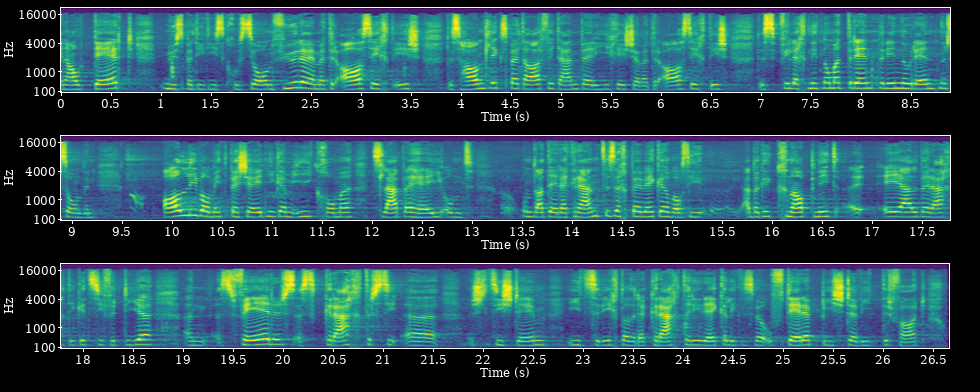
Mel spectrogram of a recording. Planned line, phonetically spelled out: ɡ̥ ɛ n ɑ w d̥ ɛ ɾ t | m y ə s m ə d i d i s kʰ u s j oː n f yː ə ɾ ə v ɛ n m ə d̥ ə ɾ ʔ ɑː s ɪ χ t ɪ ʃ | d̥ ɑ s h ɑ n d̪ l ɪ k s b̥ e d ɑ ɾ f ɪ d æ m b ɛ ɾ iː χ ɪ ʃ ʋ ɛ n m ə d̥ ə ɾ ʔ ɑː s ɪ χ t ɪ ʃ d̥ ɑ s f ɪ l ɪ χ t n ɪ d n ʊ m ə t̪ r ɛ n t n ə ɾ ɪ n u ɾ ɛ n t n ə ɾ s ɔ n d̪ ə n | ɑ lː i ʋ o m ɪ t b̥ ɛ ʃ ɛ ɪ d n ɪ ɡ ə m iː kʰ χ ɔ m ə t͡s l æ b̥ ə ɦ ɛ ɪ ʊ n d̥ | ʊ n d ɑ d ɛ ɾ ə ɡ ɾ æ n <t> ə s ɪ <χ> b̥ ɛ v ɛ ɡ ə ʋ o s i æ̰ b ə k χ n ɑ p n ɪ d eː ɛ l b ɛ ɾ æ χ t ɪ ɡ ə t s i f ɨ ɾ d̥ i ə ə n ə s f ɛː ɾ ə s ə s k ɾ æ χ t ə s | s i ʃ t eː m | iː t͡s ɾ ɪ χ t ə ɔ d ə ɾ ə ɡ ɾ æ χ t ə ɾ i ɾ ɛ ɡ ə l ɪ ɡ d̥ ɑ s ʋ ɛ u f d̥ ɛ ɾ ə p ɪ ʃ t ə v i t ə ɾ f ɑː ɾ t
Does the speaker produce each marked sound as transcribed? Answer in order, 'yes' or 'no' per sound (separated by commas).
no, yes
